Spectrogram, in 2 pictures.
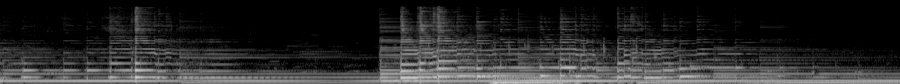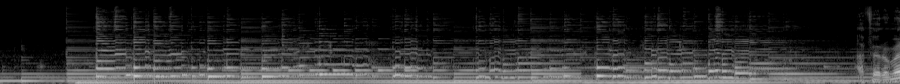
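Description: Live band playing an instrumental introduction: a plucked-string melody with gliding notes over a steady low drone and bass. The music dips briefly, then the melody comes in fully about four seconds in, and a voice starts singing right at the end.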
